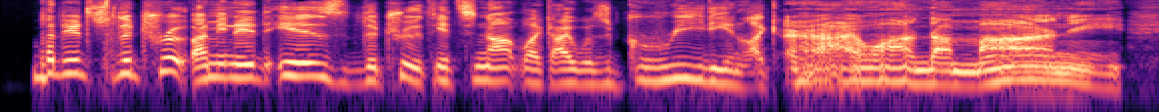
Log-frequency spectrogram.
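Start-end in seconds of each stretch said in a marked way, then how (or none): 4.0-5.6 very slow, rough, drawn-out demonic growl. Denying having been greedy, voicing the idea in a Mercedes McCambridge Exorcist voice. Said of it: "That was a good voice".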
